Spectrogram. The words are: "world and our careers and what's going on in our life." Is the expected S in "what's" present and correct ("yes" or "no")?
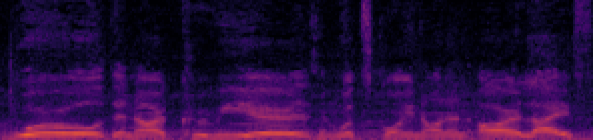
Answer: yes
